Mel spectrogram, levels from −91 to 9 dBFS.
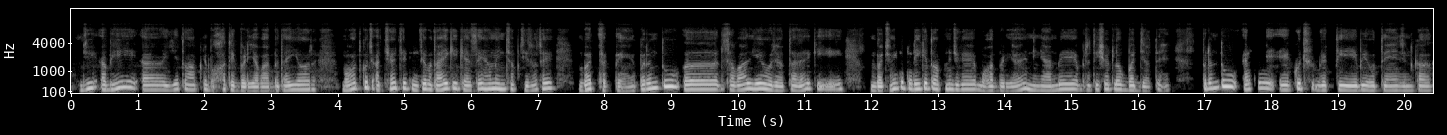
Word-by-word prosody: जी। 190 +7 +2 0.2
अभी 200 +9 +2 0.2
अ, - - 0 0.3
ये 150 +4 -1
तो 175 - -4
आपने 155 +1 -5
बहुत 170 - -8
एक 140 -3 -2
बढ़िया 125 0 +1
बात 125 0 -4
बताई, 145 +4 0
और 160 0 -1 0.4
बहुत 185 +7 0
कुछ 220 -2 +3
अच्छे-अच्छे 195 +6 0
चीज़ें 170 0 +1
बताई 165 +3 +3
कि 195 0 0
कैसे 155 +3 0
हम 185 +1 +4
इन 180 -1 +4
सब 170 -2 -4
चीज़ों 140 +2 -4
से 195 +1 +4 0.5
बच 175 +2 +4
सकते 130 0 -6
हैं। 120 +2 -9
परंतु 205 +9 +4 0.2
अ, 165 - +2
सवाल 155 +4 0
ये 185 - +7
हो 175 -4 +4
जाता 140 0 -2
है 185 +6 -1
कि 90 - -5 0.4
बचने 135 +7 +1
के 215 - +2
तरीके 180 +2 +4
तो 185 -1 +1
अपनी 175 0 -2
जगह 170 +1 -1
बहुत 130 -1 -3
बढ़िया 125 0 -3
हैं, 185 +4 -1
99% 160 +3 -2
लोग 165 -2 0
बच 140 -3 -1
जाते 125 -1 -6
हैं, - - -13 0.5
परंतु 225 +7 +5
ऐसे 195 +4 -1 0.3
ए - - 0
कुछ 190 0 0
व्यक्ति 290 0 -2 0.2
ये 280 - +5
भी 155 - +1
होते 140 -1 -2
हैं 140 0 -3
जिनका 135 +1 -4
165 Hz, 175 wpm, -23 LUFS, 140-185 Hz, 0.5 s, ये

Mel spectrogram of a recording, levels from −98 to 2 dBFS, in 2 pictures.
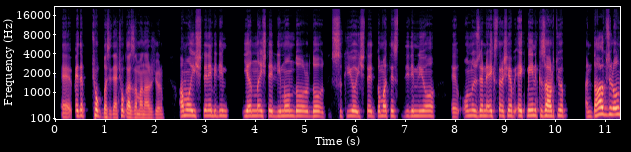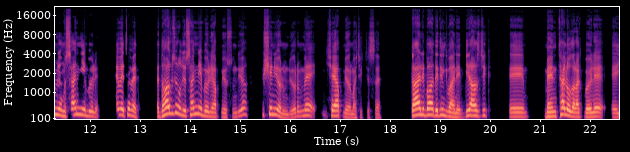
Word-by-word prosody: Eee, 65 - -4
ve 180 - +2
de 190 - +3 0.2
çok 195 -4 +2
basit 125 -3 -4
yani, 120 - -4
çok 185 -6 -3
az 125 -3 +2
zaman 115 -2 -4
harcıyorum. 110 +1 -7 0.3
Ama 175 +3 +2
o, 185 - +4
işte, 180 +1 -2
ne 180 -1 -1
bileyim, 180 0 -4 0.3
yanına, 175 +1 0
işte, 170 -1 -1
limon 175 +1 -1
dor 170 -1 0
do 170 -3 0
sıkıyor, 170 +1 -2
işte, 165 0 -5
domates 175 0 -1
dilimliyor, 175 0 -2 0.4
eee, 145 - -4
onun 180 +2 -3
üzerine 180 0 0
ekstra 175 +1 -1
şey 185 - 0
yapıyor, 180 0 -2
ekmeğini 185 +1 +4
kızartıyor. 180 0 +3 0.3
Hani 155 +1 -10
daha 220 +6 +8
güzel 225 0 +2
olmuyor 220 -3 +5
mu, 165 - -2
sen 210 +7 0
niye 200 -4 -1
böyle 165 -2 -3 0.4
Evet, 210 0 +2
evet. 180 - -2 0.4
"E, 155 - -5
daha 230 +6 +7
güzel 260 +1 -2
oluyor, 185 -7 0
sen 220 +6 -1
niye 220 -6 -1
böyle 160 -3 -1
yapmıyorsun?" 140 0 -7
Diyor. 210 +5 -3 0.3
"Üşeniyorum." 200 - -2
diyorum 165 +9 -7
ve 190 - -2 0.2
şey 180 - -1
yapmıyorum 135 -10 0
açıkçası. 115 -1 -14 0.6
Galiba 210 +1 +6
dediğim 195 +2 +1
gibi, 165 -3 -2
hani, 130 -3 -2
birazcık, 185 -1 +2 0.4
eee, 150 0 -1 0.4
mental 160 +9 +2
olarak 150 -6 +3
böyle, 150 +2 +2 0.2
eee, 135 0 -6
175 Hz, 180 wpm, -23 LUFS, 150-185 Hz, 0.6 s, daha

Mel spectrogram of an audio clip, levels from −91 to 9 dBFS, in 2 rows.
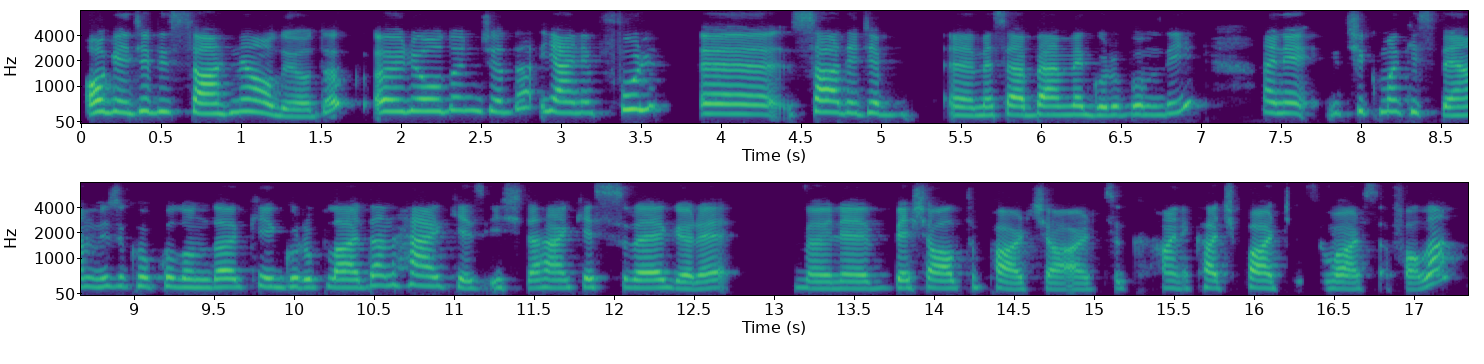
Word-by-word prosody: o 315 - +7
gece 310 +1 +1
biz 315 0 -2
sahne 280 +1 +5
alıyorduk. 220 - 0 0.2
Öyle 320 +1 +3
olunca 330 -1 -1
da 415 - -2
yani 290 -3 +2
full, 375 +6 +3 0.3
eee, 255 -2 +3
sadece, 280 -2 +2 0.3
eee, 220 -1 +1
mesela 220 +1 +2
ben 230 -1 +4
ve 235 - +3
grubum 230 +1 -1
değil, 280 - -3 0.4
hani 280 -3 +1 0.3
çıkmak 320 -1 -3
isteyen 235 -7 0
müzik 240 +1 -6
okulundaki 225 -1 0
gruplardan 220 +3 0
herkes, 245 -7 0
işte 205 -1 -5
herkes 215 +2 -1
sıraya 205 -2 +2
göre, 190 +1 0 0.4
böyle 185 -1 -2
5-6 205 +1 0
parça 165 -4 0
artık. 165 +3 -5
Hani, 195 -2 -4
kaç 195 -1 -2
parçası 200 - 0
varsa 175 -1 -1
falan. - - +1
230 Hz, 130 wpm, -23 LUFS, 205-285 Hz, 0.4 s, o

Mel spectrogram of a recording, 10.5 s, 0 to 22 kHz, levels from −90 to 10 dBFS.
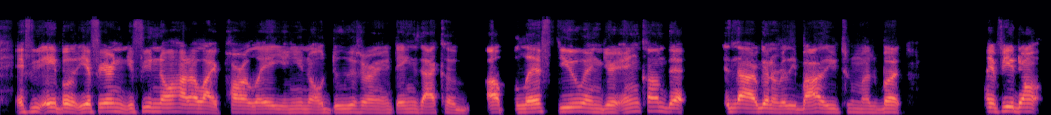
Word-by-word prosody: if 120 - -1
you 135 0 -2
able 135 -3 +4
if 130 +1 +1
you're 140 +1 +5
in 135 -5 -4
if 120 +2 -5
you 145 0 -3
know 135 0 +1
how 130 -2 +3
to, 125 - +4
like, 120 -1 +1
parlay 115 -1 0
and, 110 - -7
you 115 - -6
know, 110 -1 -4
do 110 +2 -6
this 120 -1 -4
or 110 -1 -1
any 105 -1 -6
things 115 +2 -4
that 105 - +1
could 95 -3 -8 0.2
uplift 125 +3 +2
you 140 +1 +1
and 120 -3 -2
your 120 - +1
income, 145 +3 -2
that 130 - +2 0.4
is 130 - -4
not 130 -2 +5
gonna 130 -4 +1
really 115 0 -3
bother 115 +2 +2
you 120 -1 -5
too 125 +2 -14
much. 115 -2 -8
But 120 +2 +2 0.9
if 140 -2 +2
you 150 0 +6
don't 140 0 +2
120 Hz, 235 wpm, -22 LUFS, 115-135 Hz, 0.9 s, you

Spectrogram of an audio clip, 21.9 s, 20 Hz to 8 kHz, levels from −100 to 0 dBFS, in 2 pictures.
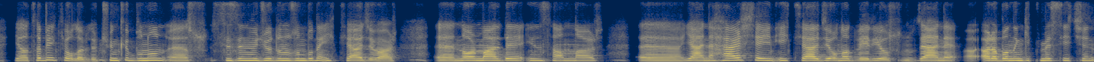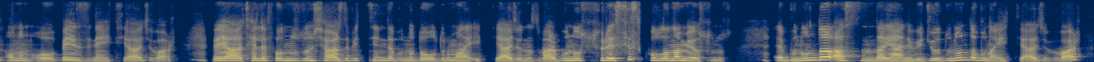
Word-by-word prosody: Ya, 220 -2 -2
tabii 280 +5 -2
ki 275 -2 -3
olabilir 200 -3 -3
çünkü 265 -2 -2
bunun, 265 +1 +1
eee, 205 -1 -3
s - - -10 0.2
sizin 255 -1 -1
vücudunuzun 245 0 0
buna 255 +1 -1
ihtiyacı 220 -4 -1
var. 185 0 0 0.4
Eee, 210 0 -1
normalde 240 0 +3
insanlar, 225 -2 -4 0.4
eee, 210 - -1 0.4
yani, 220 0 +2
her 275 +5 +3
şeyin 275 -3 -1
ihtiyacı 245 -2 +2
ona 240 -2 -1
veriyorsunuz. 220 -2 -3
Yani, 220 -1 +3
a - - -7
arabanın 245 +1 +4
gitmesi 245 0 -4
için 245 +1 -7
onun 220 -3 -5
o 195 -1 -5
benzine 195 -1 -3
ihtiyacı 200 0 -6
var - - -6 0.4
veya 230 0 +6
telefonunuzun 245 0 -1
şarjı 225 -2 +1
bittiğinde 225 -1 -5
bunu 215 0 -6
doldurmaya 200 0 -1
ihtiyacınız 195 -2 -4
var. 195 +2 +2
Bunu 245 +2 +1
süresiz 265 +6 +3
kullanamıyorsunuz. 250 -8 0 0.5
E, 215 0 0
bunun 260 +8 +1
da 355 0 +11
aslında, 220 -4 +2
yani, 195 0 +2
vücudunun 225 +9 -1
da 300 -3 +5
buna 220 -4 -2
ihtiyacı 195 0 -5
var 370 -2 +1
235 Hz, 150 wpm, -24 LUFS, 215-250 Hz, 0.5 s, da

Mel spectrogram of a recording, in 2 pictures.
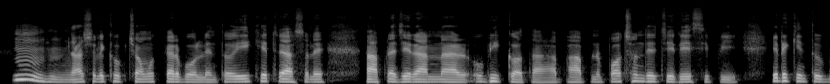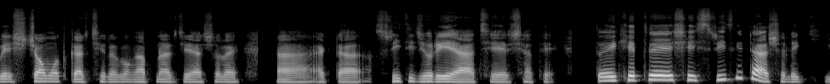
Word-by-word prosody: হুম, 225 0 +3 0.2
হুম, 120 -3 -6 0.2
আসলে 135 +2 -3
খুব 140 - -2
চমৎকার 125 0 0
বললেন। 110 -1 -2
তো - - -3 0.2
এই 135 - 0
ক্ষেত্রে 145 -3 0
আসলে 120 +1 -4 0.6
আপনার 125 +2 0
যে, - - +3
রান্নার 120 -1 +1 0.2
অভিজ্ঞতা 120 -6 -2 0.3
বা - - -9
আপনার 115 +1 -10
পছন্দের 135 0 -1
যে 130 - +1
recipe, 120 -2 -6 0.5
এটা 160 +1 +3
কিন্তু 135 -2 -3 0.2
বেশ 125 -1 0 0.2
চমৎকার 135 -3 +2
ছিল 130 -3 -6
এবং 120 0 -5
আপনার 115 -1 -3
যে 120 - -2
আসলে 115 0 -4 0.5
আ - - +2 0.4
একটা 110 0 -5 0.4
স্মৃতি 145 +2 -3
জড়িয়ে 130 -2 +5 0.2
আছে 105 +3 -8
এর 105 - -7
সাথে। 115 -3 -8 0.5
তো 165 - 0
এক্ষেত্রে 200 +3 +5 0.3
সেই 205 -2 +3
স্মৃতিটা 225 +5 +2
আসলে 125 -1 -4 0.2
কি? - - -25
130 Hz, 150 wpm, -24 LUFS, 115-140 Hz, 0.6 s, জড়িয়ে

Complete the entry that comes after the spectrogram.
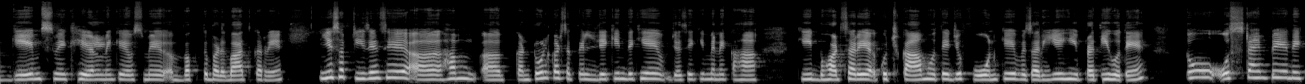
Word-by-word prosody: Games 245 +4 +2
में 240 -1 0
खेलने 225 -1 +1
के 230 -1 -2
उसमें 225 0 -4 0.3
वक़्त 220 +2 -2
बर्बाद 210 0 0
कर 220 -2 -3
रहे 195 - -3
हैं। 220 - -4 0.4
ये 300 +3 +4
सब 345 +1 0
चीज़ें 275 +2 +2
से 305 0 +1
अ, 270 - +1 0.3
हम 270 +1 +1 0.2
अ, 210 0 0 0.2
कंट्रोल 260 +7 0
कर 295 0 +1
सकते 250 -3 -5
हैं, 230 -2 -2
लेकिन 245 +3 0
देखिए 255 0 +1
जैसे 215 +2 -3
कि 245 +1 -9
मैंने 235 -1 -3
कहा, 215 -1 -3 0.5
कि 240 0 +1
बहुत 220 -1 +2
सारे 240 -2 +5
कुछ 245 0 0
काम 215 +2 +4
होते 250 0 +1
हैं, 240 - -1
जो 250 - +2
फ़ोन 220 +1 +1
के 255 0 +3
व 235 - -2
ज़रिए 215 +4 +2
ही 240 - +3
प्रति 215 +2 +1
होते 215 -3 +2
हैं। 285 +9 -1 0.4
तो 300 - +2 0.3
उस 270 -1 -2
टाइम 310 -1 +2
पे 315 0 +1
देख 285 -1 0
240 Hz, 220 wpm, -20 LUFS, 220-265 Hz, 0.5 s, सारे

